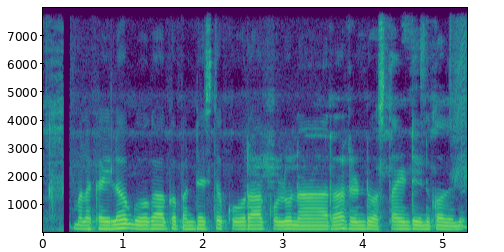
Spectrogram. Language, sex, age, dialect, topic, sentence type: Telugu, male, 18-24, Southern, agriculture, statement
